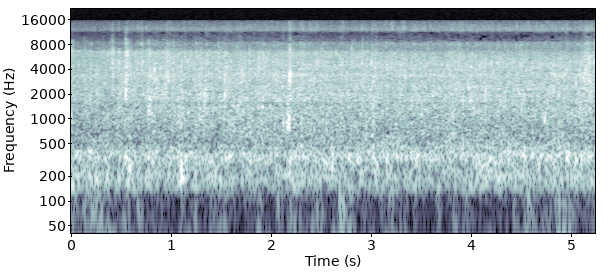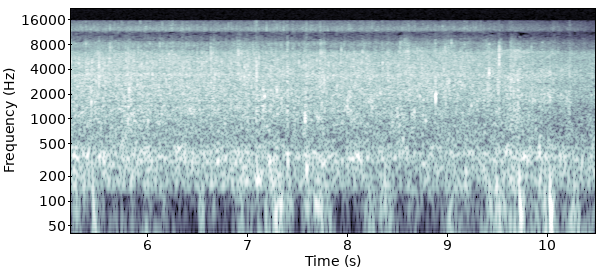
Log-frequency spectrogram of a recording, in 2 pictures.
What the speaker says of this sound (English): let's go across the creek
